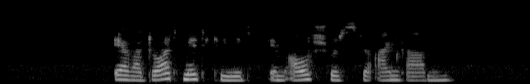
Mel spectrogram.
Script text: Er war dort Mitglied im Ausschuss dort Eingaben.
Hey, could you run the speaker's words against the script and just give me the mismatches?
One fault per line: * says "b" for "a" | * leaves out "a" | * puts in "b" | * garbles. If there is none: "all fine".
* says "für" for "dort"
